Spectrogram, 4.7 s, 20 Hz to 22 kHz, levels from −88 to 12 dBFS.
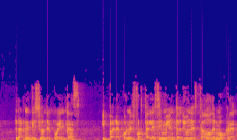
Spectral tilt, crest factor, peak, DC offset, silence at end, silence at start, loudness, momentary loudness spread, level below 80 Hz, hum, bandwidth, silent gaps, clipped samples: -3 dB/octave; 14 dB; 0 dBFS; under 0.1%; 0 s; 0 s; -12 LUFS; 5 LU; -58 dBFS; none; 10.5 kHz; none; under 0.1%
